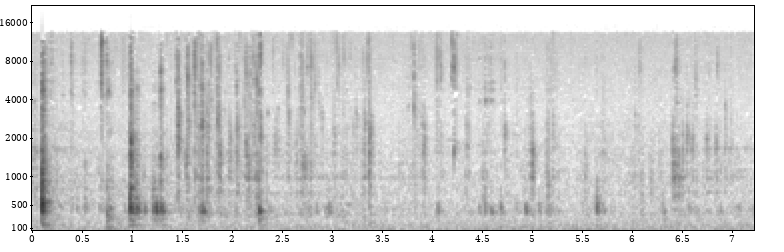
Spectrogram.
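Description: Case 4230 tractor's hydraulic filter housing being screwed back on by hand: a run of sharp clicks and knocks in the first two and a half seconds, then lighter clicking and rubbing as it is turned up into place.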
